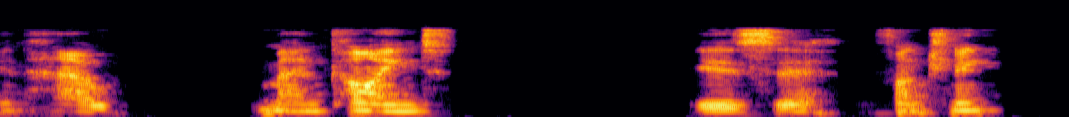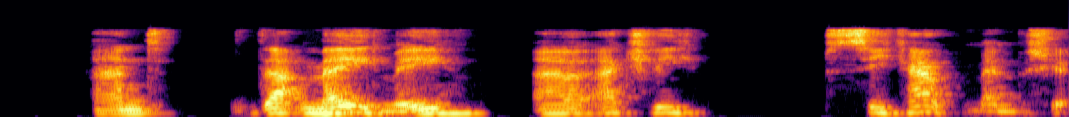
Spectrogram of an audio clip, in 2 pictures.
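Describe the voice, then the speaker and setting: A man with an English accent, fairly high pitch and lively intonation, at a very slow pace with long, frequent pauses. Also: big swings in loudness. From England, Norwich. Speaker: author. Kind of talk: interview.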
